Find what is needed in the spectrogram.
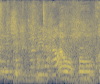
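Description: A boy speaking.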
